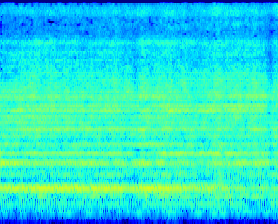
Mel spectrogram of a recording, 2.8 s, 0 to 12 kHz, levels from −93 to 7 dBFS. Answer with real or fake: fake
